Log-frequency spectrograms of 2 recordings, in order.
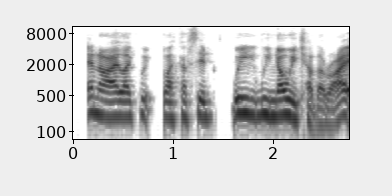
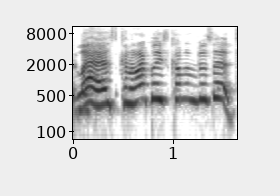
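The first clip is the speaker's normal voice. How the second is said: much higher, small pleading voice; timid listener asking; 11 semitones higher than usual. Retold or imitated. Host voices a shy listener asking to come on, small high plea.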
